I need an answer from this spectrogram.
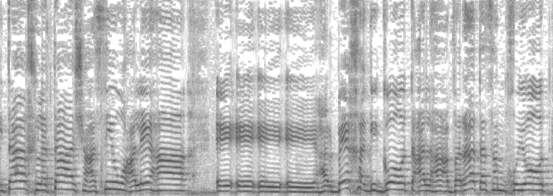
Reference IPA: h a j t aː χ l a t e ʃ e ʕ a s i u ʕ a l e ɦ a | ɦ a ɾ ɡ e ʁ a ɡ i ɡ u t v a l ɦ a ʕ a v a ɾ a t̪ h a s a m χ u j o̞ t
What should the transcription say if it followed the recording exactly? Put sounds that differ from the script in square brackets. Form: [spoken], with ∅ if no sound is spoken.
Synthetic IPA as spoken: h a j t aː χ l a t [a] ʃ e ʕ a s i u ʕ a l e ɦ a | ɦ a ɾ [b] e [χ] a ɡ i ɡ [o] t [ʕ] a l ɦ a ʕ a v a ɾ a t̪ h a s a m χ u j o̞ t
